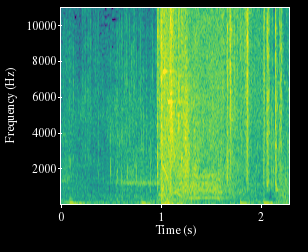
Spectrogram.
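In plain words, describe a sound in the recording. A scoped hunting rifle fires a single loud shot.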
